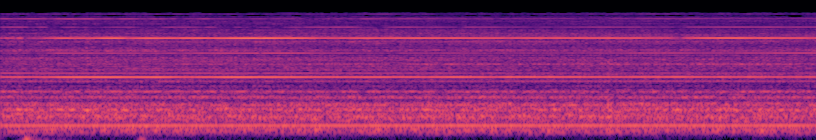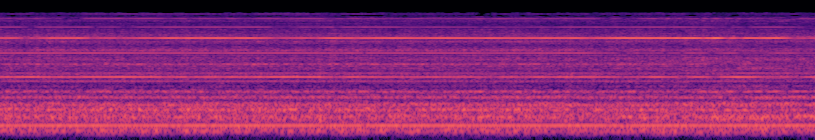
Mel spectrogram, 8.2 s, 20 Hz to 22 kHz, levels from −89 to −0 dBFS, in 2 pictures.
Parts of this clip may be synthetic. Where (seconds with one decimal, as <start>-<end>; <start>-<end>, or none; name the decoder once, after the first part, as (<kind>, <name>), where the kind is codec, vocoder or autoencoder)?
none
